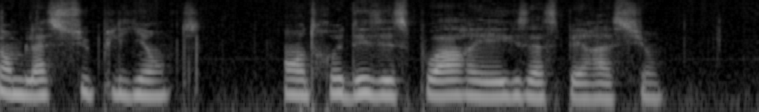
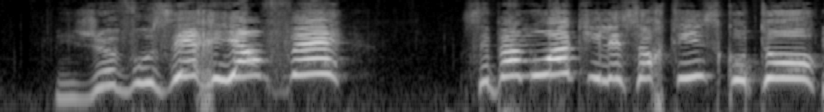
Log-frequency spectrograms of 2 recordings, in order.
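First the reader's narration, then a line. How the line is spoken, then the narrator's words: Furious yelling. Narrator (French): hurla-t-il soudain hors de lui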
